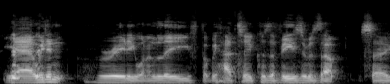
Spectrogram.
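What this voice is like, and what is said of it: British accent. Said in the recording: “I definitely hear the accent. So the UK”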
